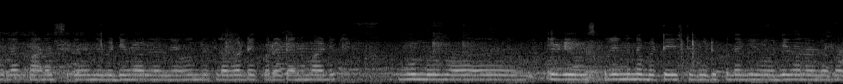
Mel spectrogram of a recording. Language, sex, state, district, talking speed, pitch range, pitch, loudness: Kannada, female, Karnataka, Dharwad, 135 wpm, 220-230 Hz, 225 Hz, -31 LUFS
